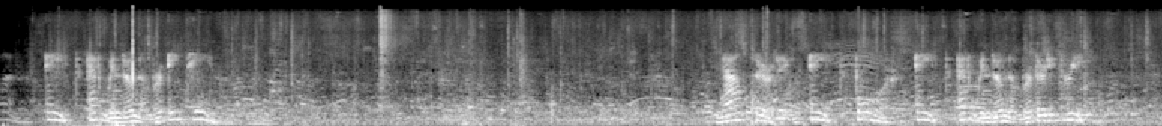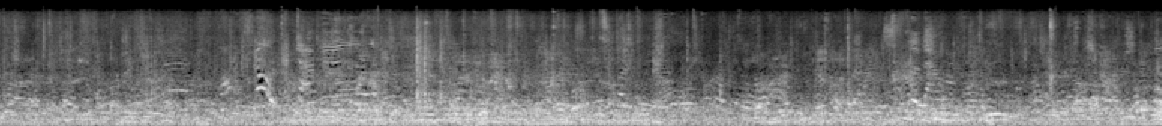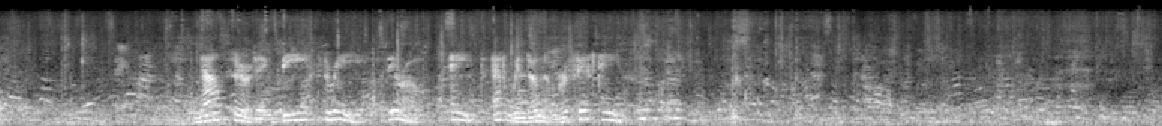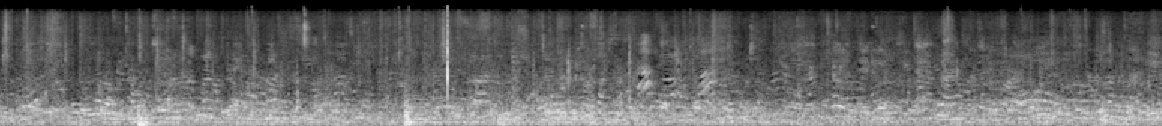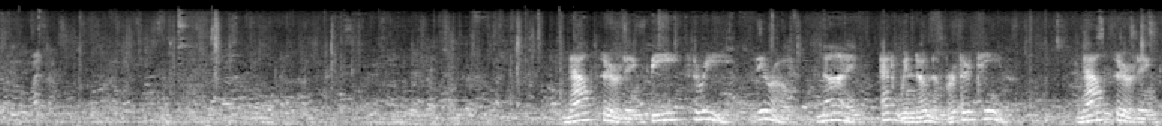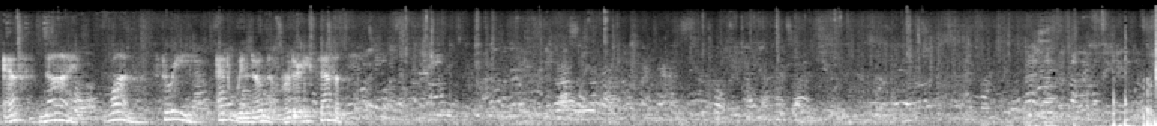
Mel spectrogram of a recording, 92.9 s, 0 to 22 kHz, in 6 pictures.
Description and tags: dmv - 'now serving'
Waiting in line at the Department of Motor Vehicles endlessly waiting for my number to be called. Recorded on Zoom H1
NOTE: All of my sounds can be used for whatever purpose you want. It if makes you a millionaire, that's great!
waiting, department, motor, dmv, vehicles, que, new, york, city, line, brooklyn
